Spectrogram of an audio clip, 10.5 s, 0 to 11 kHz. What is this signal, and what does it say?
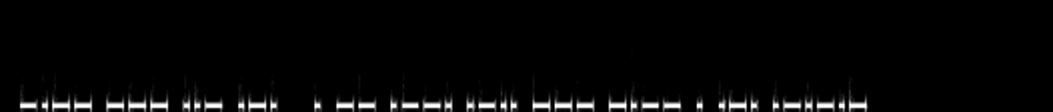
Morse code, heard as a keyed tone, about 22 wpm, 700 Hz. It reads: YOUR EMPLOYER.
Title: Sentences from Top 1600 Words 22wpm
